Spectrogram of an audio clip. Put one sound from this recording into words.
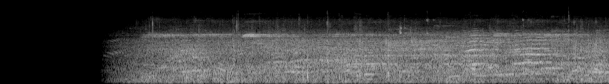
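Sneakers squeak on a hard court in a large echoing gym.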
